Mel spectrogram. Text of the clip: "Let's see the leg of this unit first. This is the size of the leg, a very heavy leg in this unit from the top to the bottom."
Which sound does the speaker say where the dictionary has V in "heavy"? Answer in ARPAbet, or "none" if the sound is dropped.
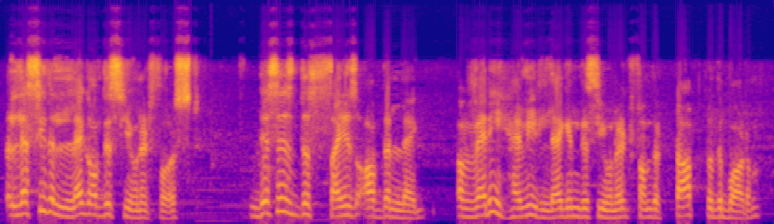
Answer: V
